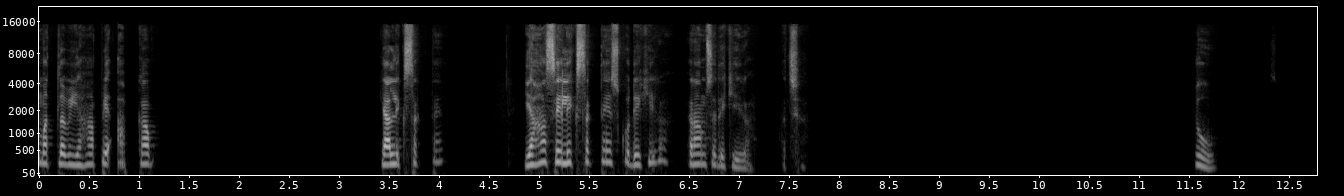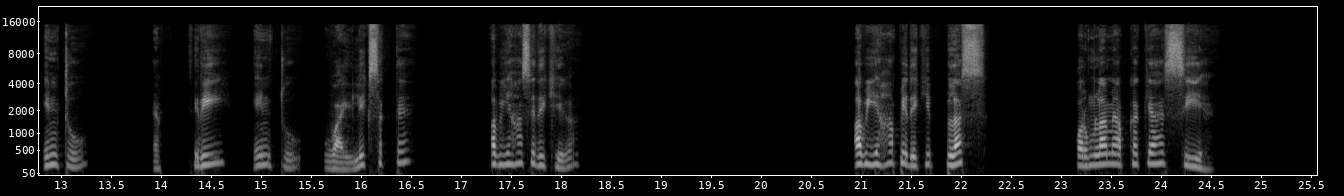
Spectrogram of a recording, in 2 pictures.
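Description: A man explains with animation into a close microphone, in short bursts with pauses.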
